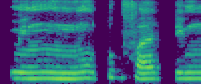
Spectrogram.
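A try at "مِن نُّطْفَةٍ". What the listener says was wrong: Nutf. Macam nak sebut huruf ta, tapi kita kasih dia detik. Min nutfatin. Yes, macam gitu. Sebab tadi saya nampak setiap kali ada huruf yang qalqalah terberhenti suaranya.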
